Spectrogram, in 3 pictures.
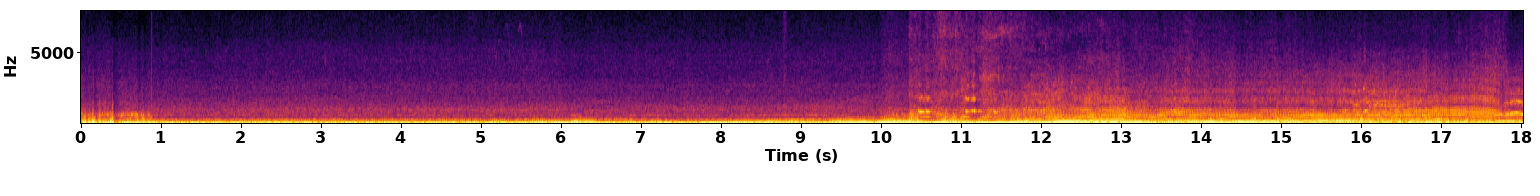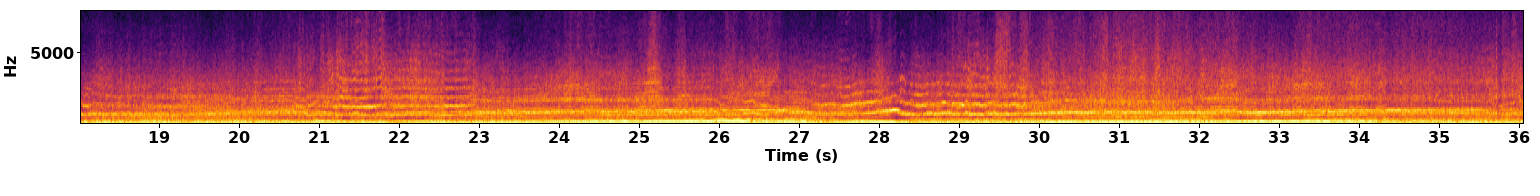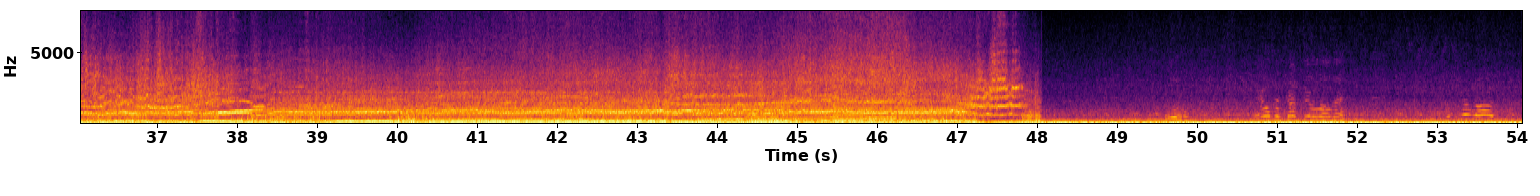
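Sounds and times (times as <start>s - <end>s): car engine revving: 3.4s - 54.0s
tyres skidding on asphalt: 8.6s - 48.1s.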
